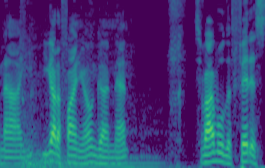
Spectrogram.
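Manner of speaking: normal talking voice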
